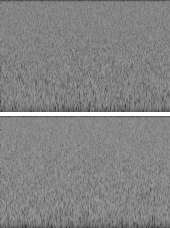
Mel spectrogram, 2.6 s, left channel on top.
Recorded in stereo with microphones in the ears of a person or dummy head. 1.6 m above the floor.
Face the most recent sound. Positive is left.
No sound to turn to.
